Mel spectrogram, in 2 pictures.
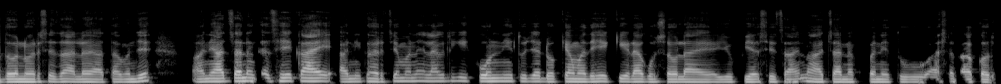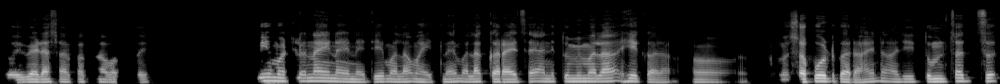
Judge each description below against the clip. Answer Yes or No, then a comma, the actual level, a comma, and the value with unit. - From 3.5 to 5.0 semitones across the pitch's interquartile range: No, average, 2.9 semitones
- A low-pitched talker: Yes, low, 125 Hz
